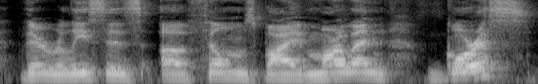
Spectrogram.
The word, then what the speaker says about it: Marleen Gorris: No, it's spelled Marleen Gorris, but people closer to the section of the world where she came from in the extras on this refer to her as Marlene Horace. So whichever you prefer, I think I've probably pronounced it correctly one way or the other now.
